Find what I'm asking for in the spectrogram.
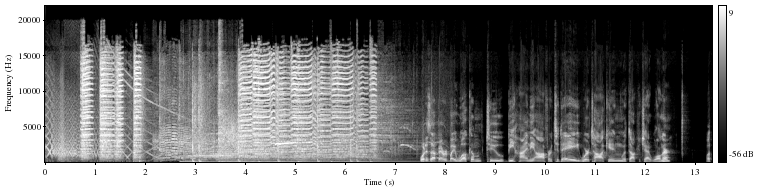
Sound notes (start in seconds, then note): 0.0 drum roll; 0.6 jazzy music; 2.6 audience cheering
